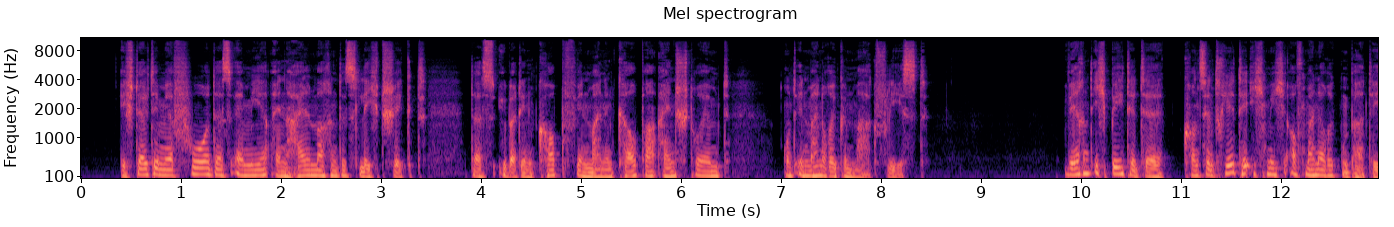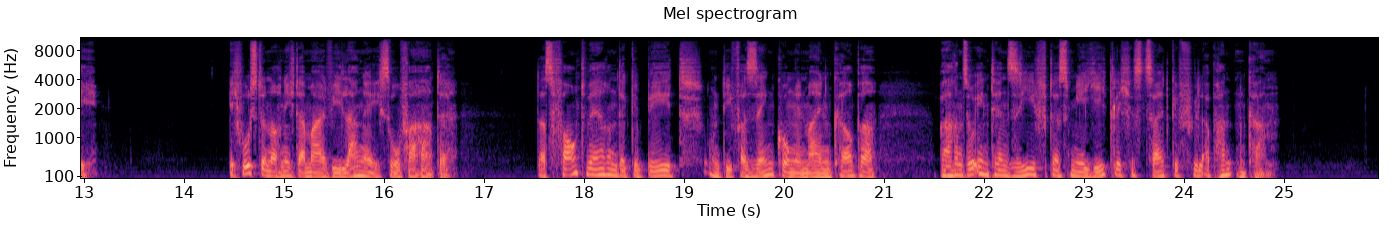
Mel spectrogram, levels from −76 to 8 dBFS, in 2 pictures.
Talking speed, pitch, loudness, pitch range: 140 wpm, 105 Hz, -15 LUFS, 100-125 Hz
